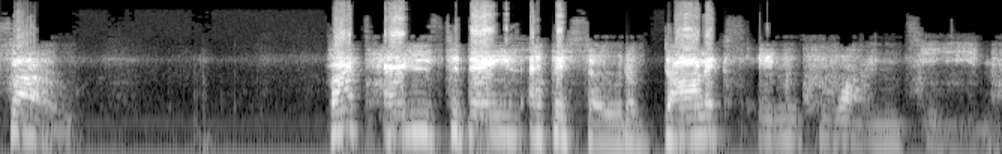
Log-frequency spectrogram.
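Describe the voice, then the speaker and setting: Hosting a fan review show in character as a Dalek robotic alien warrior, a performer speaks in a harsh, filtered, medium-pitched voice that sounds pushed and bright, with halting, emphatic phrasing.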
